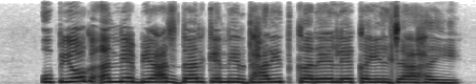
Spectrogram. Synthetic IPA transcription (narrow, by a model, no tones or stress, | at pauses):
upjoɡənjəbjad͡ʒd̪əɾkeniɾd̪ʱaɾit̪kəɾelekəɪld͡ʒaɦəj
